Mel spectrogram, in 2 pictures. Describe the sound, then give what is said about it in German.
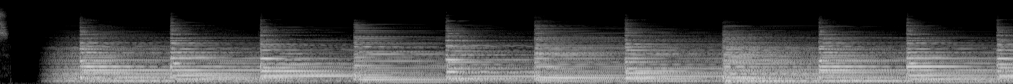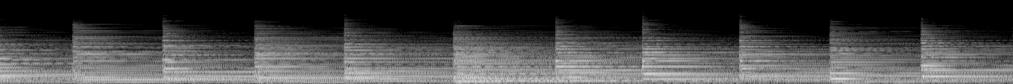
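Loud, heavy piano chords struck one after another about once a second at the end of the piece, each ringing out like a tolling bell before the next lands, with no voices. “und zwar die großen Glockenschläge am Ende des Musik”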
